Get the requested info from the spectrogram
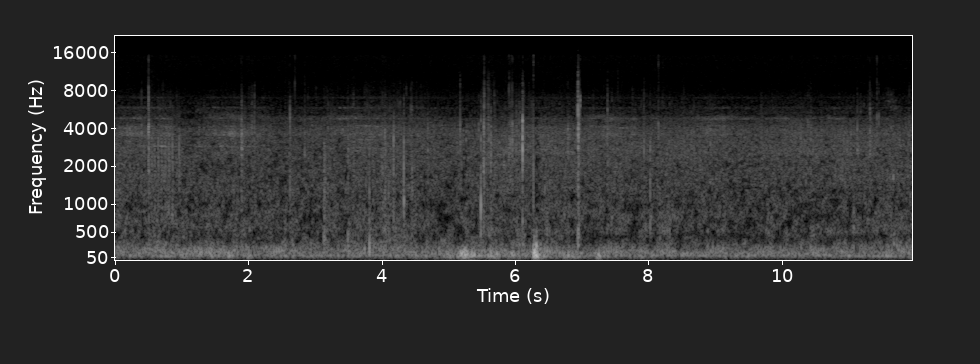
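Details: Steady wind rumble and low vehicle-like noise with a few brief knocks around the middle; no animal voice stands out.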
